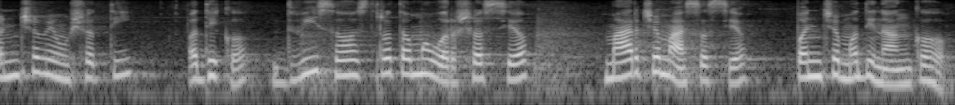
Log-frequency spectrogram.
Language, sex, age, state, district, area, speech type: Sanskrit, female, 30-45, Maharashtra, Nagpur, urban, spontaneous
